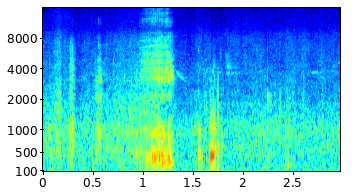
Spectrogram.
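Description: A young man slurps broth from a bowl.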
